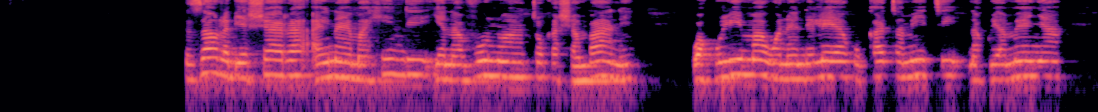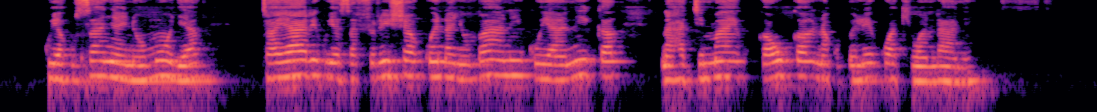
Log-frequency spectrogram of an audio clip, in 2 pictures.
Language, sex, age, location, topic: Swahili, female, 36-49, Dar es Salaam, agriculture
